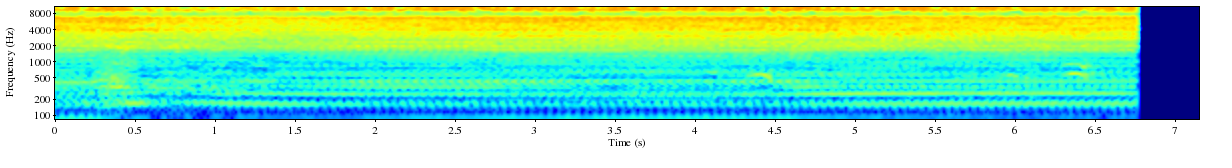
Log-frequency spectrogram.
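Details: Holden HQ 308 V8, first start after full rebuild, bores re-sleeved to stock 101.6 mm, Crow Cams 5651 cam (282° duration, 114° LSA), remanufactured Quadrajet carburettor: lumpy cam idle, then a clean even climb in revs with no knocks or misses; healthy.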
